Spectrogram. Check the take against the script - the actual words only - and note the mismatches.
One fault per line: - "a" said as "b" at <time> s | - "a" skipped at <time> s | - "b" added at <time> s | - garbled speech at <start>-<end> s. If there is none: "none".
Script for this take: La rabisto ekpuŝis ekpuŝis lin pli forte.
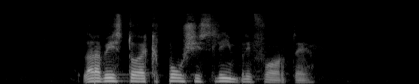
- "ekpuŝis" skipped at 2.1 s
